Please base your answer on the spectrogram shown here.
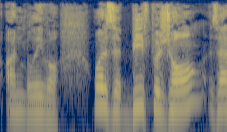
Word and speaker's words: bourguignon: Beef bourguignon?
